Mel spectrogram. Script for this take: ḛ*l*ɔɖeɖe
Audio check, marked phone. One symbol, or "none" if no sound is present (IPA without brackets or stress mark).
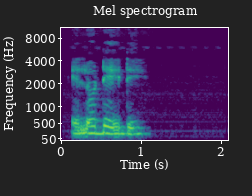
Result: l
